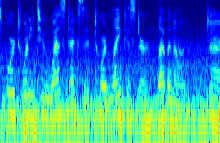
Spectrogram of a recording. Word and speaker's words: Lebanon: It's not Lebanon, it's Lebanon. I know it's spelled Lebanon, but it's Lebanon.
